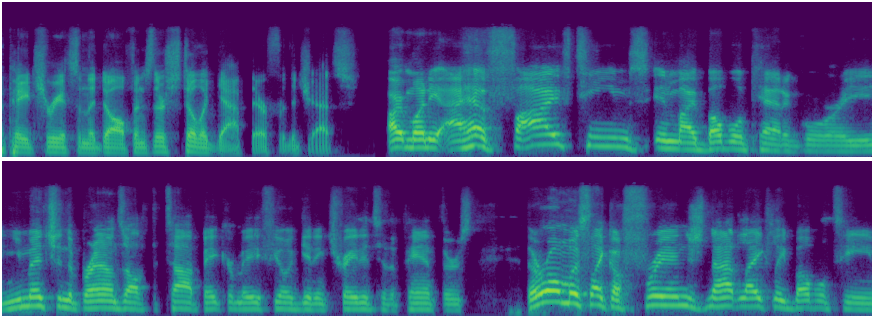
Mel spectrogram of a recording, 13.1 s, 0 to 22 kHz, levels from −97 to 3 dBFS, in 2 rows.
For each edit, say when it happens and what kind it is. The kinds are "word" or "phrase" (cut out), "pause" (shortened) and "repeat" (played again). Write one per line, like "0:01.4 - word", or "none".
0:02.8 - pause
